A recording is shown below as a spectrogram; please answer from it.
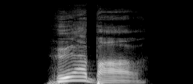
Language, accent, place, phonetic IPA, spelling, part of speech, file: German, Germany, Berlin, [ˈhøːɐ̯baːɐ̯], hörbar, adjective, De-hörbar.ogg
- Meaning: audible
